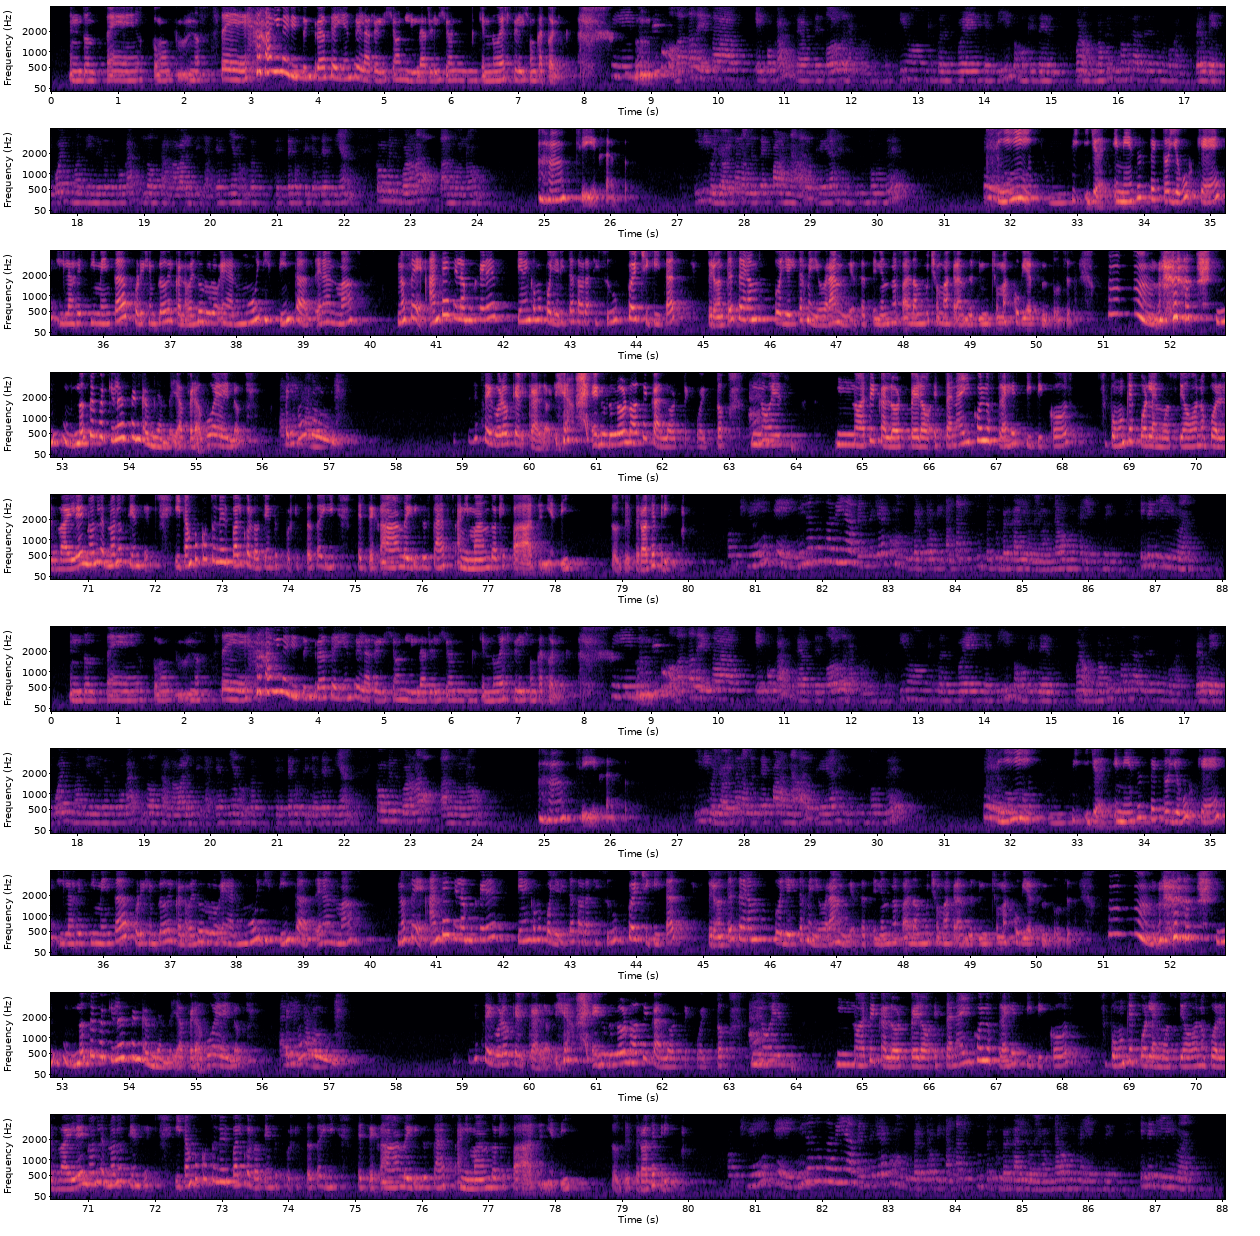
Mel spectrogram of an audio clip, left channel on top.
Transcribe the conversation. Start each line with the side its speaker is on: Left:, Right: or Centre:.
Left: Entonces, como que, no sé, <laughs> hay una idiosincrasia ahí entre la religión y la religión que no es religión católica.
Centre: Sí, pues
Left: Mm,
Centre: es que como data de esas épocas, o sea, de todo lo de la colonización que fue después y así, como que se, bueno, no que no que date de esas épocas, pero después más bien de esas épocas, los carnavales que ya se hacían o esos festejos que ya se hacían, como que se fueron adaptando, ¿no?
Left: ujú, sí, exacto.
Centre: Y digo, ya ahorita no han de ser para nada lo que eran en ese entonces, pero
Left: Sí,
Centre: mm,
Left: Sí, y yo, en ese aspecto yo busqué y las vestimentas, por ejemplo, del carnaval de Oruro eran muy distintas, eran más, no sé, antes de las mujeres tienen como polleritas ahora sí súper chiquitas, pero
Centre: ajá,
Left: antes eran polleritas medio grandes, o sea, tenían una falda mucho más grande y mucho más cubierta, entonces, mm, <laughs> mm,
Centre: sí,
Left: no sé por qué lo están cambiando ya, pero bueno,
Centre: ha de
Left: pero
Centre: ser el
Left: igual
Centre: calor.
Left: se ven lindas. Sí, seguro que el calor, <laughs> en Oruro no hace calor, te cuento,
Centre: Ah,
Left: no
Centre: no.
Left: es no hace calor, pero están ahí con los trajes típicos. Supongo que es por la emoción o por el baile, no, le- no lo sienten. Y tampoco tú en el palco lo sientes porque estás ahí festejando y les estás animando a que pasen y así. Entonces, pero hace frío.
Centre: Ok, mira, no sabía, pensé que era como súper tropical, también súper, súper cálido, me lo imaginaba muy caliente ese, ese clima.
